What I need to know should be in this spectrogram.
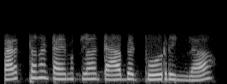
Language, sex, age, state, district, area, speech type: Tamil, female, 18-30, Tamil Nadu, Mayiladuthurai, urban, conversation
